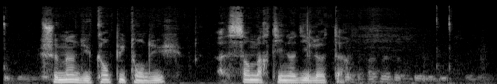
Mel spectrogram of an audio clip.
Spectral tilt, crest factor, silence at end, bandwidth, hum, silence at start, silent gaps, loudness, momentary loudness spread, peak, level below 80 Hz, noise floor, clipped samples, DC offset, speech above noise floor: -5 dB/octave; 16 dB; 0.5 s; 16.5 kHz; none; 0.05 s; none; -16 LUFS; 21 LU; -2 dBFS; -46 dBFS; -41 dBFS; under 0.1%; under 0.1%; 24 dB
